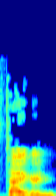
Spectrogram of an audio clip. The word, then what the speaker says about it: Tigard: west out like Washington Teagarden County's shit. to the west. Yeah, where Yeah. like Hillsborough and Beaverton and Hillsborough, Beaverton, Teagard. mm-hmm. Teagard? How do you say it? It's Tigard. Tigard?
